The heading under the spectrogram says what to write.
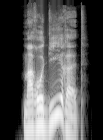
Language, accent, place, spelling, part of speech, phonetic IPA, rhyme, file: German, Germany, Berlin, marodieret, verb, [ˌmaʁoˈdiːʁət], -iːʁət, De-marodieret.ogg
- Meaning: second-person plural subjunctive I of marodieren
